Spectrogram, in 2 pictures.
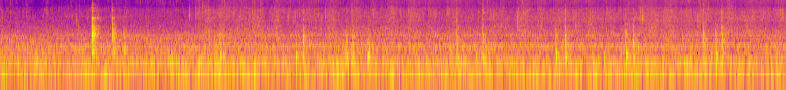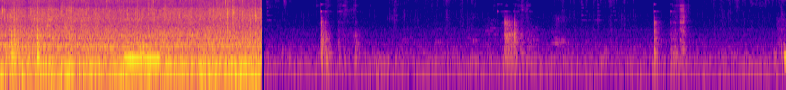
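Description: Sweet and sour sauce sizzling and bubbling in a frying pan as fried chicken pieces are tipped in and stirred with a silicone spatula. Scattered clicks and scrapes come from the spatula and pan, the sharpest about two seconds in. The sizzle cuts off suddenly about two-thirds of the way through, leaving near quiet with a few faint taps.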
